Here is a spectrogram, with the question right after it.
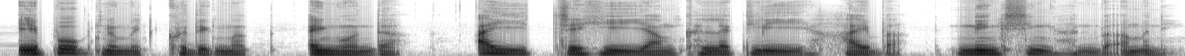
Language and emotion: Manipuri, sad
